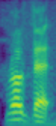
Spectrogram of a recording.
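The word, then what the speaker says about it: Rortvedt: Is it Roadvet? Is that his name? Right, Roadvet, yes.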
